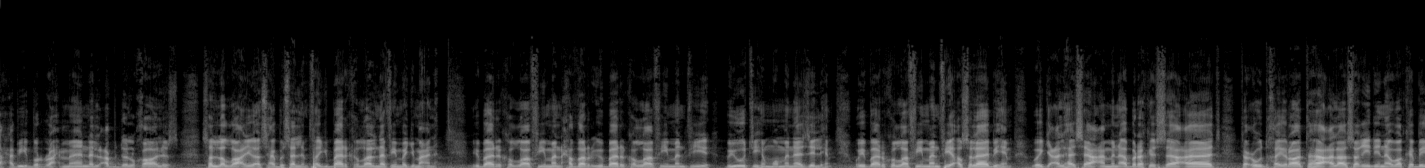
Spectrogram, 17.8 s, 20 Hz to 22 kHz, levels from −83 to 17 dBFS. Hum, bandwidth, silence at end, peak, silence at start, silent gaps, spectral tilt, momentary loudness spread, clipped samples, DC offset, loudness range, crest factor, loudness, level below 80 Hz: none; 16 kHz; 0 s; 0 dBFS; 0 s; none; -5 dB/octave; 9 LU; under 0.1%; under 0.1%; 4 LU; 20 dB; -21 LUFS; -48 dBFS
